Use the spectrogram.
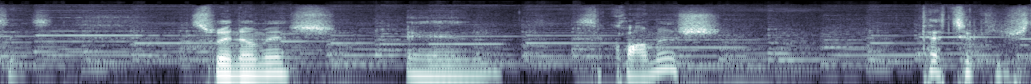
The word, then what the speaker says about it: Swinomish: Swinomish was right. How do people mispronounce that?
